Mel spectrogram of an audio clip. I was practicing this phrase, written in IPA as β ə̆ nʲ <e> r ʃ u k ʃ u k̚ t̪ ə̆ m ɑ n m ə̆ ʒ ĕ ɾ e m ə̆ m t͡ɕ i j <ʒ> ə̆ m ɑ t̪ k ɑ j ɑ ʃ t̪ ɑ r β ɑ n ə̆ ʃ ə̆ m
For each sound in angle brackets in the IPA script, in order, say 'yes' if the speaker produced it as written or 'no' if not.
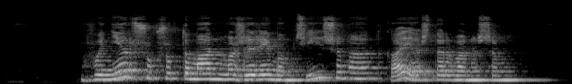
yes, no

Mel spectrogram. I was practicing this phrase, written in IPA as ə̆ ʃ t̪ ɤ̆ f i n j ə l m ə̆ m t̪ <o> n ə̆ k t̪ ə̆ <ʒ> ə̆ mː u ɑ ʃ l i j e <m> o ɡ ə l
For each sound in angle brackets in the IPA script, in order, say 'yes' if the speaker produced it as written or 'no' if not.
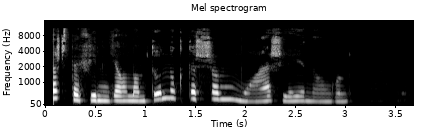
no, no, no

